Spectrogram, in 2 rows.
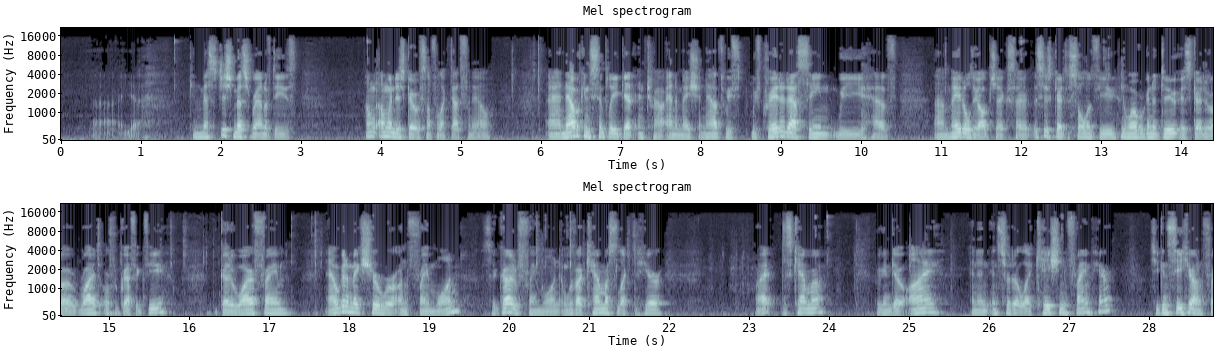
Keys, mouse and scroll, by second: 4.3-4.8 scroll down 1, 8.4 z, 12.6-13.1 scroll down 2, 13.1-15.8 middle drag, 14.7 KP_5, 15.0 KP_3, 16.2 z, 17.2-17.7 shift+scroll up 2, 17.3 shift+middle click, 18.3-20.4 drag, 20.2 scroll up 1, 20.4-24.0 shift+middle drag, 20.8-22.7 scroll up 2, 22.7 g, 24.0 right click, 25.0 i, 28.4-28.8 drag.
